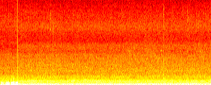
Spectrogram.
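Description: Patrol car engine running with a steady low hum, after a brief louder rumble at the very start.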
